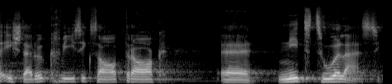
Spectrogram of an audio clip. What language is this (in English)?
Swiss German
